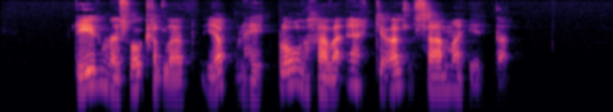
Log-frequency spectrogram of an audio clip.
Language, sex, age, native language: Icelandic, male, 50-59, Icelandic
